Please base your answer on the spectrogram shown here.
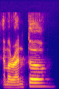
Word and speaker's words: amaranth: that plant is amaran a m a r a n t h amaranth yes sound per yeah in in Spanish it's amaranto and there's an there's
